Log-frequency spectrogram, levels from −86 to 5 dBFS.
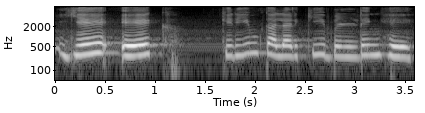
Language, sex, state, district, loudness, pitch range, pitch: Hindi, female, Madhya Pradesh, Bhopal, -15 LUFS, 265-295 Hz, 285 Hz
